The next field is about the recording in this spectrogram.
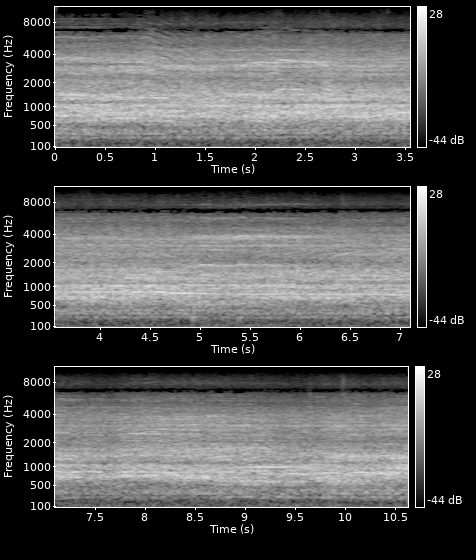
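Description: A large arena crowd chants a goodbye song in unison after Vince is relieved of his duties, a loud, dense roar of many voices that holds steady for about ten seconds with no break.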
